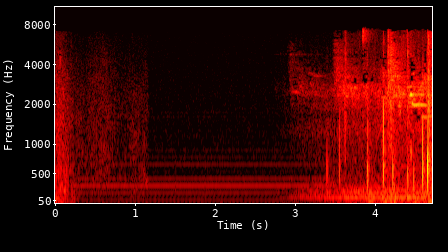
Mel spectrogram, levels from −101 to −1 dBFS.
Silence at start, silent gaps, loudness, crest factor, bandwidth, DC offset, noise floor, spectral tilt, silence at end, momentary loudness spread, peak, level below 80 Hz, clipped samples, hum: 0 s; none; -41 LUFS; 32 dB; 7.4 kHz; under 0.1%; -77 dBFS; -1.5 dB/octave; 0 s; 25 LU; -14 dBFS; -68 dBFS; under 0.1%; 60 Hz at -85 dBFS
